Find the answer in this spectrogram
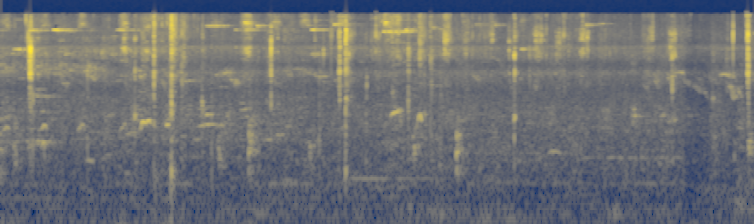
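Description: Close-up eating sounds from chewing crispy fried round tofu balls (tahu bulat): a string of short, irregular clicks and crackles.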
